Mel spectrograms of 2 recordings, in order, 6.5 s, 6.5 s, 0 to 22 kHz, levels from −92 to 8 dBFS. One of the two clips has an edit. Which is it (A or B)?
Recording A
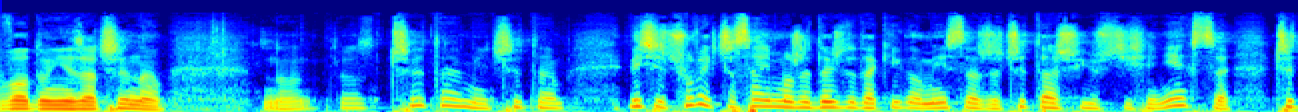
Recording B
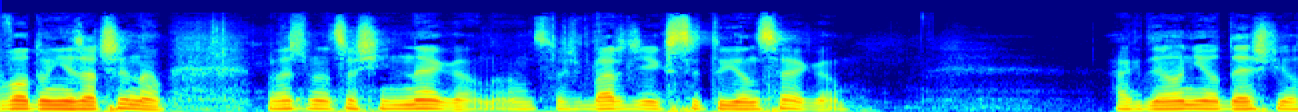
A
